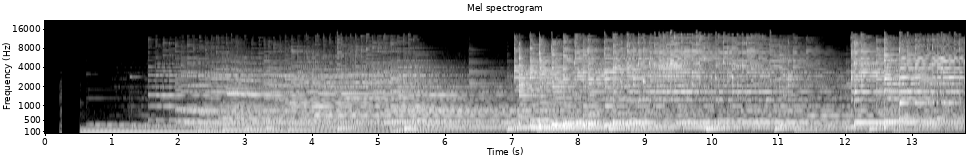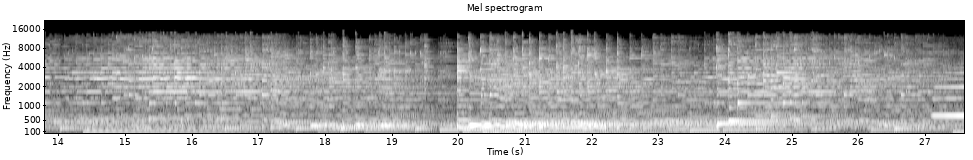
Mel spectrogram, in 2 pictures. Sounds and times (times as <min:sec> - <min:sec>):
Music: 0:00.5 - 0:27.5.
